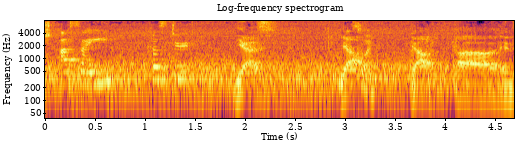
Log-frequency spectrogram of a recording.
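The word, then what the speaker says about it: açaí: and there's a chi ice cream but it's pronounced acai or close to that but it's a wonderful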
